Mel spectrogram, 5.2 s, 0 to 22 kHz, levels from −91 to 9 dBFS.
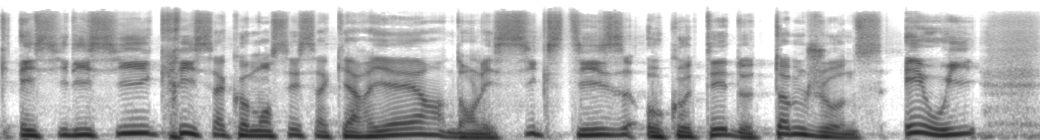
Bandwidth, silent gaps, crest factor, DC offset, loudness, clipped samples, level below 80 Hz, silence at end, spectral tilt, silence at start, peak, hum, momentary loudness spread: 16 kHz; none; 12 dB; under 0.1%; -14 LUFS; under 0.1%; -36 dBFS; 0 s; -6 dB/octave; 0 s; -2 dBFS; none; 4 LU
